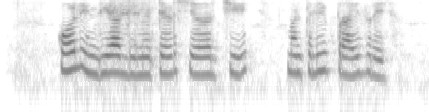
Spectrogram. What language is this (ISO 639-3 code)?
mar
